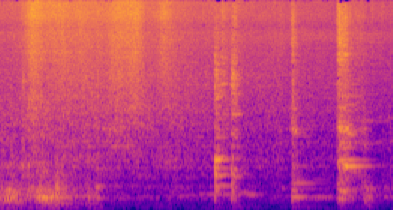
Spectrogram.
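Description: Tadka of hot oil and spices hitting a kadhai of masoor dal and sizzling loudly for about the first second, then dying down. After that come three sharp ringing clinks of steel utensils.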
